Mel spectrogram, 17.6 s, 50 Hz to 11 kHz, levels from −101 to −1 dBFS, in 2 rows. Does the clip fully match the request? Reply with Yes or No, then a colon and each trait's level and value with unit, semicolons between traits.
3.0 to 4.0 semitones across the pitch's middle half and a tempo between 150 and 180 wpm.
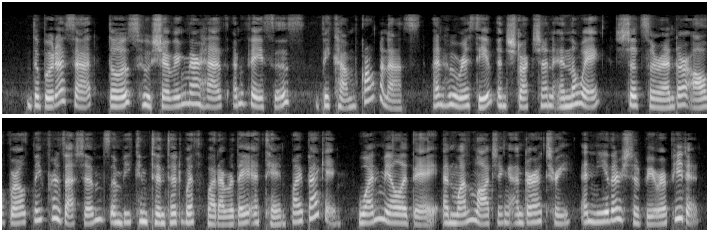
Yes: average, 3.3 semitones; average, 170 wpm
